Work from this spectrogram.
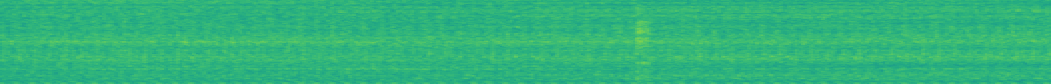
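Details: Honda Scoopy FI scooter, after fixing a faulty side stand switch that caused hesitation on pull-away: steady, even idle about three beats a second with no stumbles or misses; normal idle.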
